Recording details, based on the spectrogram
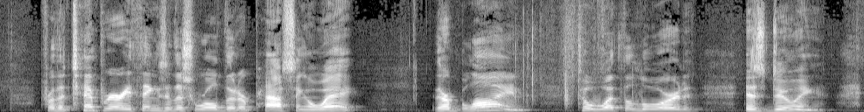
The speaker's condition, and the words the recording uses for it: None; typical speech.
